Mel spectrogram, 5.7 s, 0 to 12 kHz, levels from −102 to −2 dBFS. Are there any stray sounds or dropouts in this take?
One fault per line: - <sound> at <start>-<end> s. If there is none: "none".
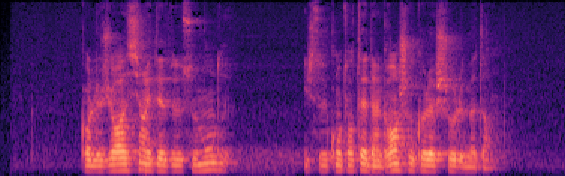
none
